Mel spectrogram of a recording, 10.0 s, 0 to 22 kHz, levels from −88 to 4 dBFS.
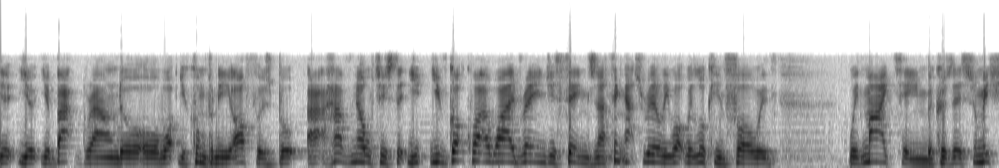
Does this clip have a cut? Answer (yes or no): yes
